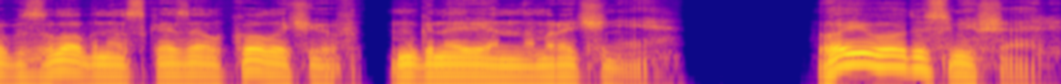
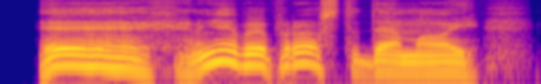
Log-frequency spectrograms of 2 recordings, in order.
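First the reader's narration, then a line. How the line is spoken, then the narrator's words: Dreamy sigh. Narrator (Russian): мечтательно вздохнул Салтыков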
